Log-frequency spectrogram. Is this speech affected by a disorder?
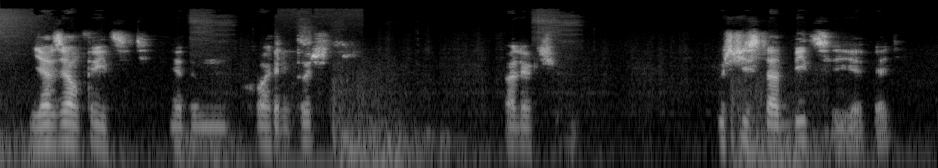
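No.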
